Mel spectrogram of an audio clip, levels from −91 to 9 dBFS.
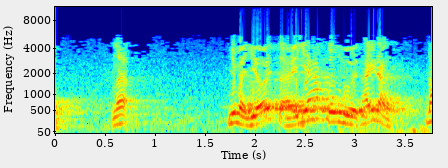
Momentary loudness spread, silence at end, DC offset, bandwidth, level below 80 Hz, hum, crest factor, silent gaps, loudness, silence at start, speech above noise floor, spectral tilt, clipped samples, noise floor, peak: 16 LU; 0 s; under 0.1%; 6.4 kHz; -34 dBFS; none; 10 dB; none; -9 LUFS; 0 s; 26 dB; -7.5 dB/octave; 0.6%; -33 dBFS; 0 dBFS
